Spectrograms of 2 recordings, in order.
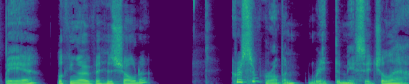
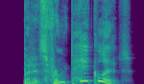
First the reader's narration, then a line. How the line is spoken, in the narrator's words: cried Christopher Robin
